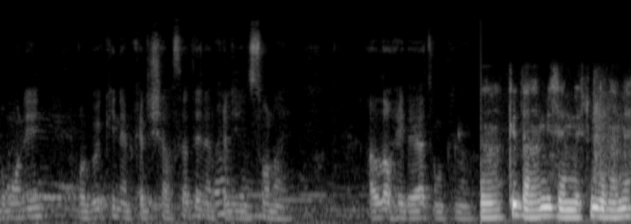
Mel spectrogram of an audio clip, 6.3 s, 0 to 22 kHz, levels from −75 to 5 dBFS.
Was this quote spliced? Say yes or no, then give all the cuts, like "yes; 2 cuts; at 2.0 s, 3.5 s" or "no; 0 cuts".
yes; 1 cut; at 5.0 s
